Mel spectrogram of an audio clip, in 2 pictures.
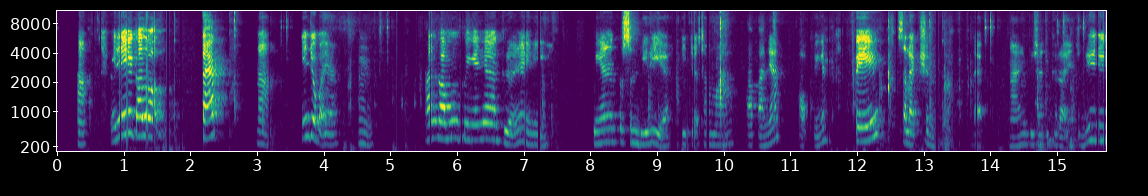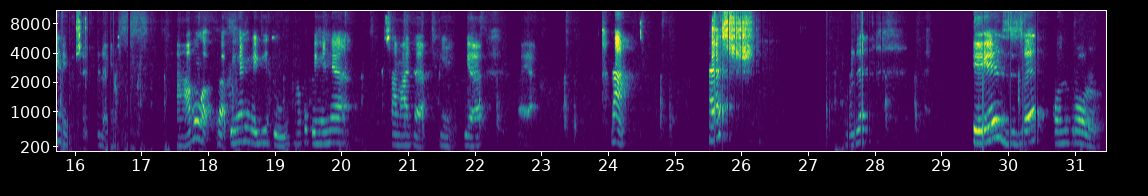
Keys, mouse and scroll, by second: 0.0 middle click, 0.5-0.9 scroll up 3, 0.9 middle click, 1.1-1.8 scroll down 1, 1.8 middle click, 2.1 Tab, 2.7 middle click, 3.5 click, 3.7 scroll down 4, 4.4 g, 5.3 ctrl+z, 5.6 scroll up 4, 6.1 click, 7.6-9.5 middle drag, 9.5 Tab, 10.8 middle click, 11.3 scroll down 1, 12.7 p, 13.2 middle click, 13.5 Tab, 14.1-14.7 scroll down 3, 14.7 g, 15.3 click, 15.8 g, 16.8 ctrl+z, 16.9 ctrl+z, 17.3 ctrl+z, 17.7 ctrl+z, 18.5 ctrl+z, 19.3 ctrl+z, 20.0 ctrl+z, 20.3 scroll up 1, 20.9 middle click, 21.7 Tab, 22.1-23.6 middle drag, 23.6-23.9 scroll down 2, 24.3 scroll up 2, 24.8 middle click, 25.4 s, 27.2 middle click, 27.5 ctrl+z, 28.1-28.5 scroll down 2, 28.6 middle click, 29.4 g.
